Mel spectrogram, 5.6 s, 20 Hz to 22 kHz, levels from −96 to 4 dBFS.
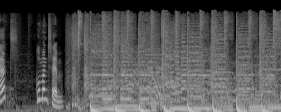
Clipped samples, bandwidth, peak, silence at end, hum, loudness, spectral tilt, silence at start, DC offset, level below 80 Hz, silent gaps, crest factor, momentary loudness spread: under 0.1%; 16 kHz; -12 dBFS; 0 s; none; -29 LUFS; -4 dB/octave; 0 s; under 0.1%; -34 dBFS; none; 16 dB; 6 LU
